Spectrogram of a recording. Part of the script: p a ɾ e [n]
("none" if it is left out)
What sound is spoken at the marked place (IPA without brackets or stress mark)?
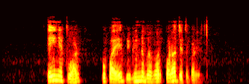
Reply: none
